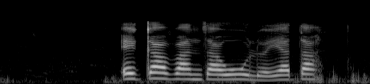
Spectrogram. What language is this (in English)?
Tsonga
